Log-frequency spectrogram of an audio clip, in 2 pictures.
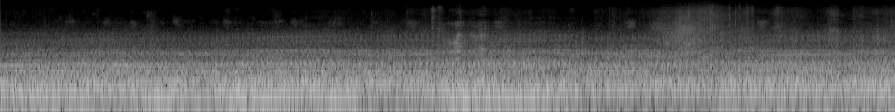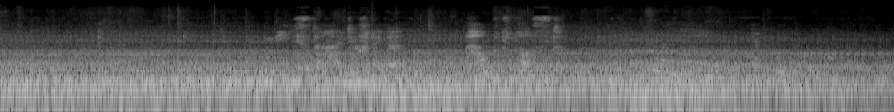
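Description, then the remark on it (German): Steady, loud rumble of a moving city bus from inside, with continuous engine drone and road noise, a few light rattles midway, and faint indistinct voices in the background. “wie ihr hören könnt, habe ich mich nicht getraut, im Bus das Mikrofon aufzunehmen, also äh, vom Mund zu nehmen und zu sprechen.”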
